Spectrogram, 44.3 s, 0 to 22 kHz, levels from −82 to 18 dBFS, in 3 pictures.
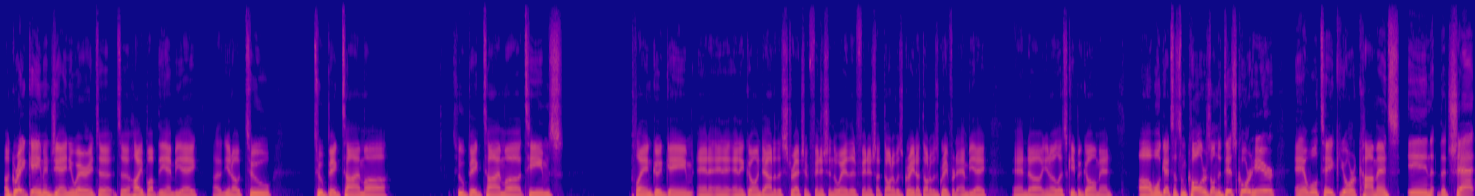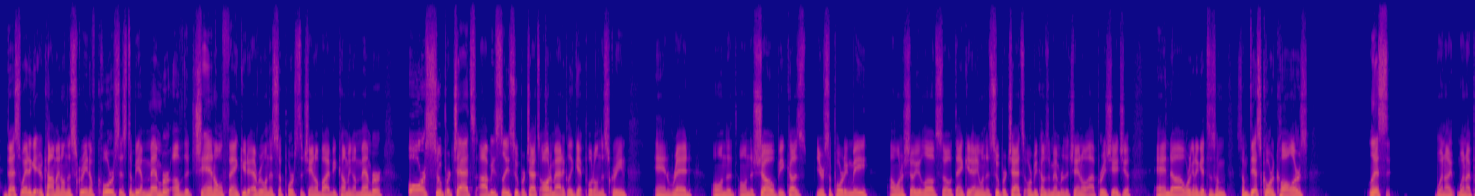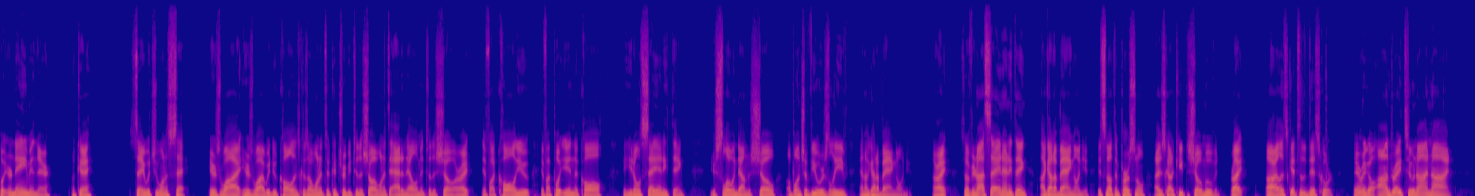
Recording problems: wrong speed and pitch; too fast and too high; 1.7 times normal speed

